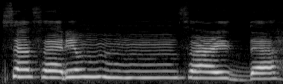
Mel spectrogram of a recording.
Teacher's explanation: സഫരും ഫഇദ്ദ, ഫ ലൈറ്റ് ആക്കിയിട്ട് കൊടുക്കുക കേട്ടോ. മേലെ മുൻപല്ലിൻ്റെ അറ്റം താഴെ ചുണ്ടിൻ്റെ ഉൾവശത്ത് നനഞ്ഞ ഭാഗത്ത് വെക്കുക.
